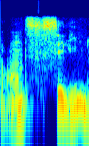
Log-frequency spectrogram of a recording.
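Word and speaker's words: Selye: Donc Célie, euh, Hans Célie, donc cet auteur, Célie, ça s'écrit S-E-L-Y-E, e, si vous voulez aller regarder un peu sur Internet.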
